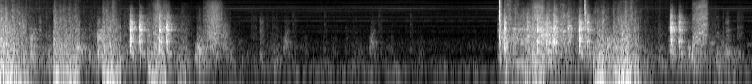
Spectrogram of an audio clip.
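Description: Bursts of cranking and sputtering, then a long quiet gap before another rough, popping attempt; the engine is reluctant to catch.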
